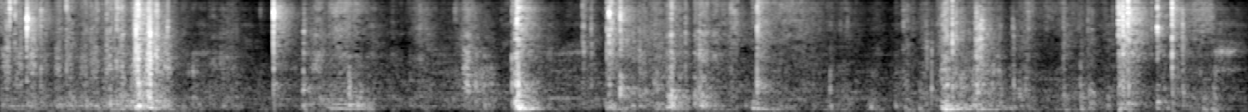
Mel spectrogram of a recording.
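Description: A cardboard parcel being slit open with a snap-off box cutter: irregular sharp scrapes and rips as the blade cuts through packing tape and cardboard, and the flaps are pulled back.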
